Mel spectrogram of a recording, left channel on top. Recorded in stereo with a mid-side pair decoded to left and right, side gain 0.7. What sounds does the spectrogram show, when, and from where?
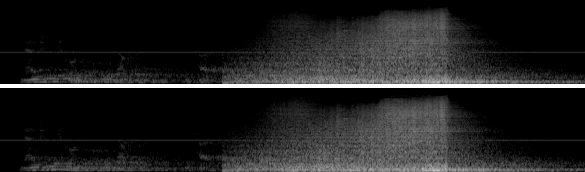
0.2 s a man speaking: 15° right, 5 m
2.2 s an explosion: 15° right, 0.7 m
